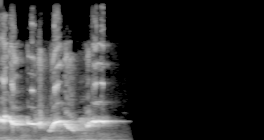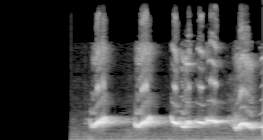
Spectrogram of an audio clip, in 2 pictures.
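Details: Masteran recording of robin song for tutoring caged birds: a quick run of slurred whistles, a two-second silence, then another phrase of rising and falling clear notes.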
